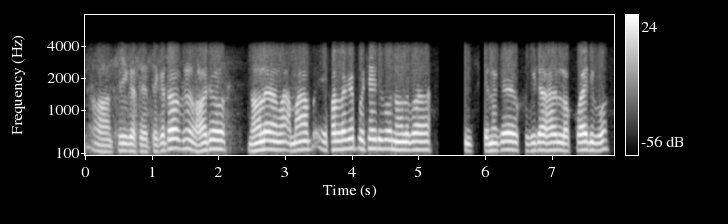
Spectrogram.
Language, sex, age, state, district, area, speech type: Assamese, male, 45-60, Assam, Majuli, rural, conversation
